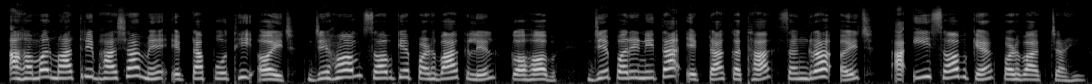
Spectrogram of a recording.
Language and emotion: Maithili, neutral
